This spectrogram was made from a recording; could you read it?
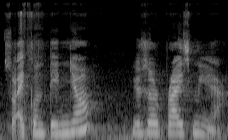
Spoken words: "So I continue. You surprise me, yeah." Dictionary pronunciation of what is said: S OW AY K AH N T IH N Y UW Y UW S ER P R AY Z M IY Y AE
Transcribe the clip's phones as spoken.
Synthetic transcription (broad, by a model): S OW AY K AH N T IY N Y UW Y UW S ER P R AY S M IY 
